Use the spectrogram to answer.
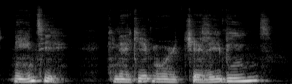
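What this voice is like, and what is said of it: Bad Ronald Reagan impression. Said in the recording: “bad Reagan impersonation”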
